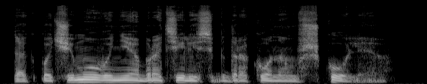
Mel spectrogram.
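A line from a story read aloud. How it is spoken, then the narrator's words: Softer male voice. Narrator (Russian): Другой мужчина, голос у него был мягче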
